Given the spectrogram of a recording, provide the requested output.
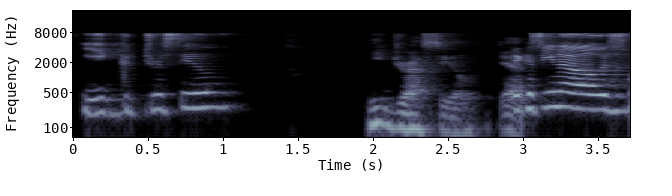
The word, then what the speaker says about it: Yggdrasil: I think we discussed how to pronounce the name of the ship. It's Yggdrasil.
